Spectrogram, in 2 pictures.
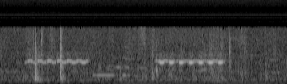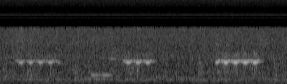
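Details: Aided hearing test before cochlear implant (CI) mapping: repeated groups of short, soft warbling test tones separated by pauses over quiet room noise, softer than the first test but heard and passed.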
